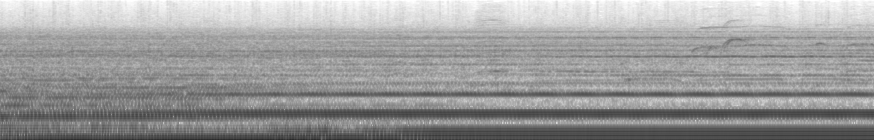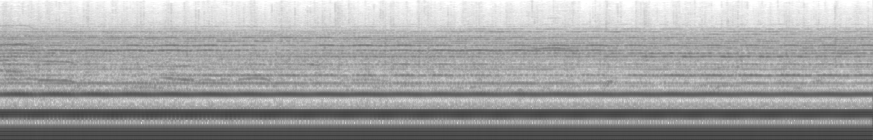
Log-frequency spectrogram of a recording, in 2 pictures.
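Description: Sustained droning chord from a live rock band's amplified instruments: several steady tones held with no beat or rhythm. About three to four seconds in the deepest bass note gives way to a somewhat higher one, and the chord then holds unchanged.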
